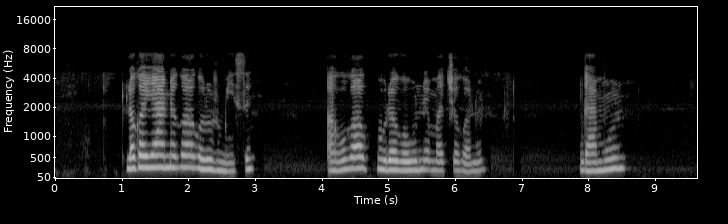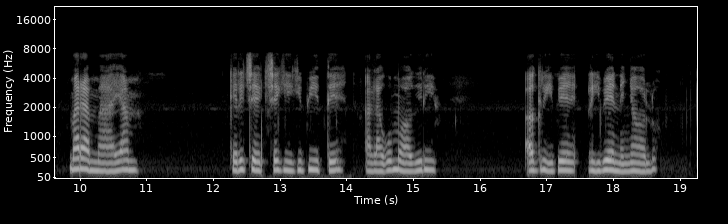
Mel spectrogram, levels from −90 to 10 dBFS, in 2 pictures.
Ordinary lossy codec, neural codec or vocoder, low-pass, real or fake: none; vocoder, 44.1 kHz, 128 mel bands every 512 samples, BigVGAN v2; 7.2 kHz; fake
